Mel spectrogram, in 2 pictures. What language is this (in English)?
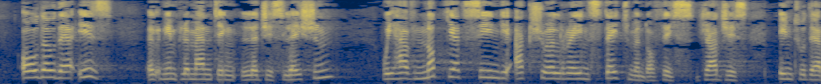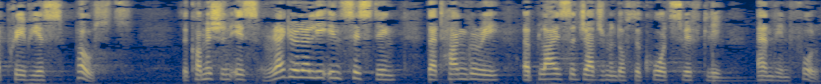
English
